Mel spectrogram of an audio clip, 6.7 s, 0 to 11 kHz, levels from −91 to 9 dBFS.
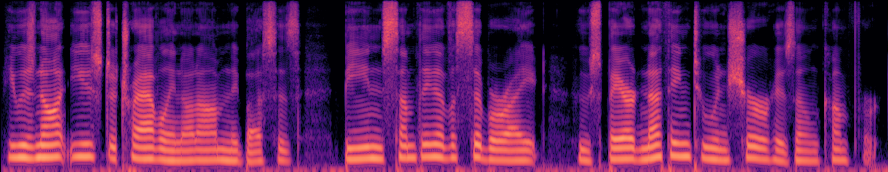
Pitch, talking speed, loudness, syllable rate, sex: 170 Hz, 190 wpm, -18 LUFS, 6.0 syllables/s, female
